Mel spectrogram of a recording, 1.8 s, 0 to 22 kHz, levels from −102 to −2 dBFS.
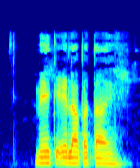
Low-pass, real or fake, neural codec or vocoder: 9.9 kHz; real; none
